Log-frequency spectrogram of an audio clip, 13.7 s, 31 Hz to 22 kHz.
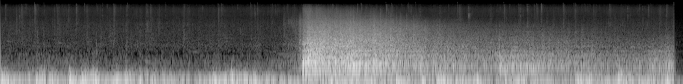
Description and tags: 96Khz24 bit rain and thunder sound recorded withZoom H4N
It was around 1.30am ...the rain started with thunder rumbling. I woke up and the Zoom H4N was ready and I started recording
